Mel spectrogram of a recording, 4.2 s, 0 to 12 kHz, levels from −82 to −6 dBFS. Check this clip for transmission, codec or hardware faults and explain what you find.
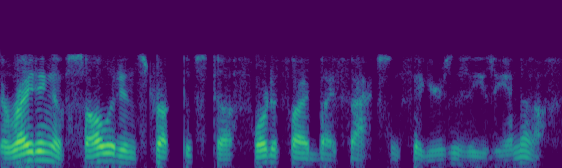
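The speech has passed through a heavily degraded low-rate codec, present for the whole clip. It has the signature of the G.723.1 codec throughout. That voice coder models speech in 30 ms frames at a very low rate, here one that fits about 6.3 kbit/s. It confines the line to roughly 250 Hz to 3.7 kHz, with nothing above 3.8 kHz. The result is muffled, hoarse speech with smeared consonants and thin low end.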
